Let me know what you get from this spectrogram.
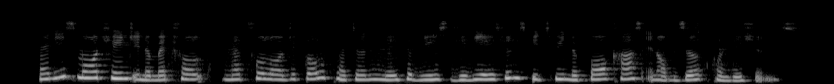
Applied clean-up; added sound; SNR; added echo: neural mask model DeepFilterNet 3.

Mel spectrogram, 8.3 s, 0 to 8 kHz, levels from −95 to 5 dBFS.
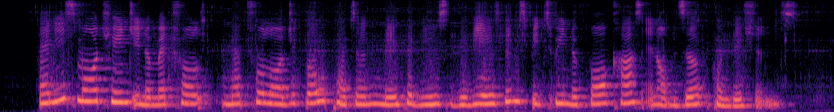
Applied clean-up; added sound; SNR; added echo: neural separator model SepFormer DNS4.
